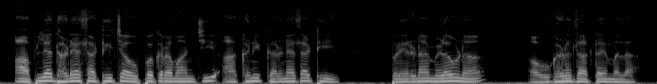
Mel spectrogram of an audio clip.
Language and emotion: Marathi, sad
